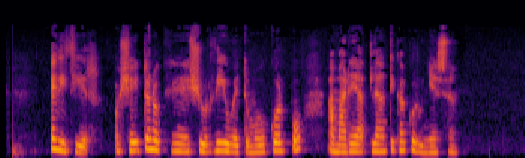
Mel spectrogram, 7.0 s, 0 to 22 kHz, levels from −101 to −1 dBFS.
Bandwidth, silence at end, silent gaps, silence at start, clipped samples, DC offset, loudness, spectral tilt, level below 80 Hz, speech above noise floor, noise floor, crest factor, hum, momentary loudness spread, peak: 11.5 kHz; 0.9 s; none; 0.15 s; under 0.1%; under 0.1%; -29 LUFS; -5.5 dB/octave; -80 dBFS; 46 dB; -74 dBFS; 20 dB; none; 8 LU; -10 dBFS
